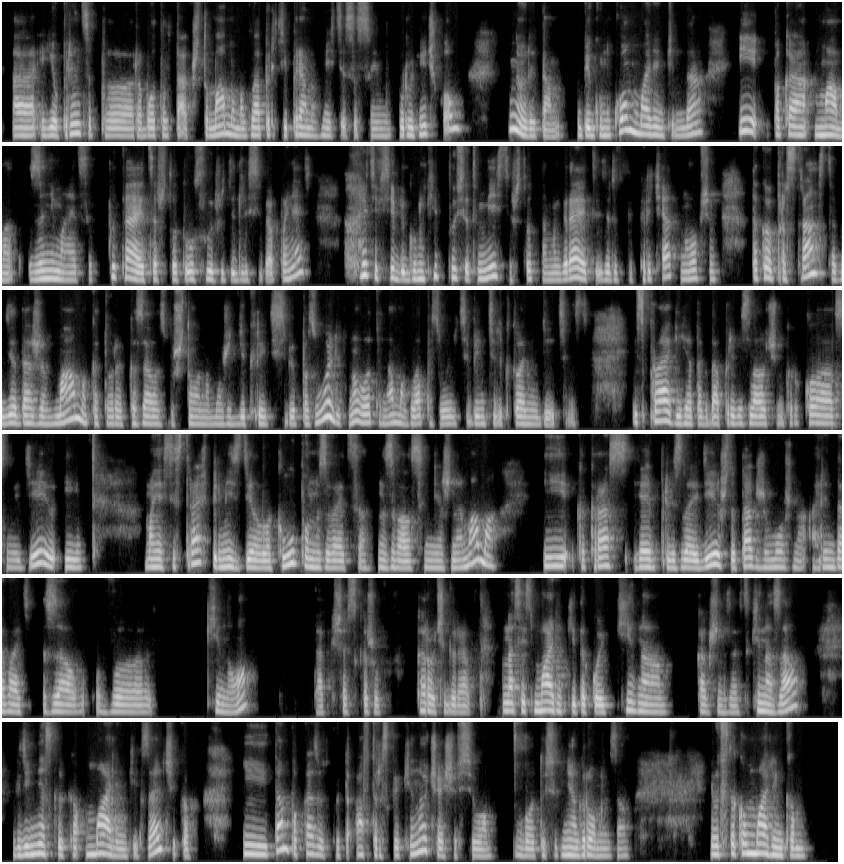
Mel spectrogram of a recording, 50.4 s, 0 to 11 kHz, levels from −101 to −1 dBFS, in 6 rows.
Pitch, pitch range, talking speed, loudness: 180 Hz, 170-200 Hz, 165 wpm, -27 LUFS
